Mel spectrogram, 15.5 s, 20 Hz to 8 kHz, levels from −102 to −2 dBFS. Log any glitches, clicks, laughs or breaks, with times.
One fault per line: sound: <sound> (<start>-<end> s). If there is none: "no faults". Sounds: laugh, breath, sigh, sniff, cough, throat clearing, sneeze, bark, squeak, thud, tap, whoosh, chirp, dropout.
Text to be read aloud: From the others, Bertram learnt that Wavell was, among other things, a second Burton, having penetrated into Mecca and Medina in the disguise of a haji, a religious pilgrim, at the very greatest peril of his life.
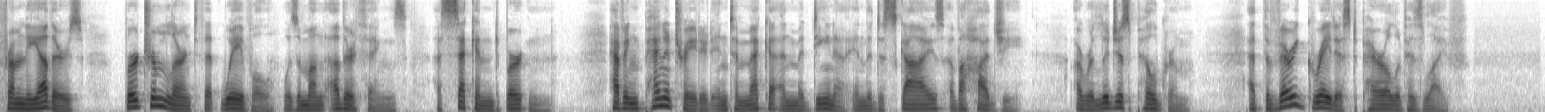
no faults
